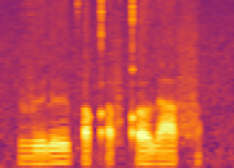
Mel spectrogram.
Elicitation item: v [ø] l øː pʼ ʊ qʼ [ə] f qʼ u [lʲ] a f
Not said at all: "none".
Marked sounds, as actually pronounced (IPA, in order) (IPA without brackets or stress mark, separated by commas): ø, ə, l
